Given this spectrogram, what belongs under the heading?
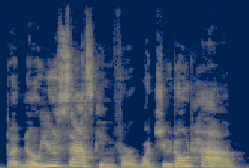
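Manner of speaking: loud, mock-wistful soldier; sighing soldier. A narrator's reading. Soldier slyly sighing to peasants. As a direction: sigh it out slyly. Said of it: "the soldier sighed".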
